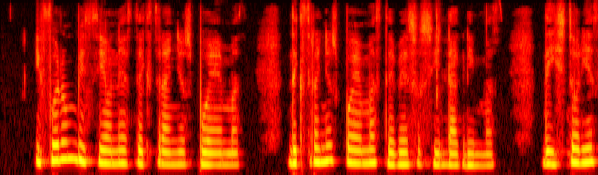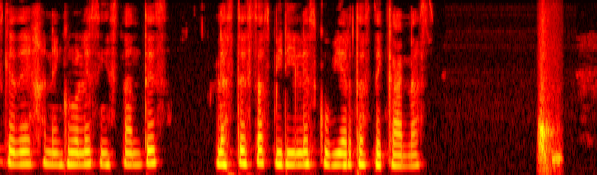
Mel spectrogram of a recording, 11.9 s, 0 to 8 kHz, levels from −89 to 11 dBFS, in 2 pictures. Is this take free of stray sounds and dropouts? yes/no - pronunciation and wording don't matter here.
no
